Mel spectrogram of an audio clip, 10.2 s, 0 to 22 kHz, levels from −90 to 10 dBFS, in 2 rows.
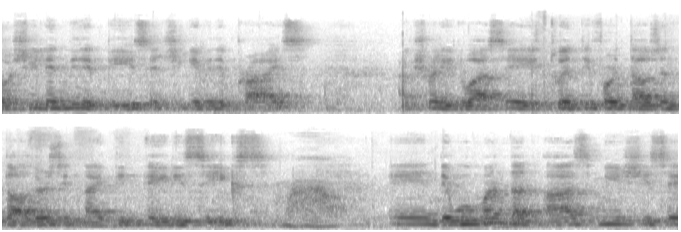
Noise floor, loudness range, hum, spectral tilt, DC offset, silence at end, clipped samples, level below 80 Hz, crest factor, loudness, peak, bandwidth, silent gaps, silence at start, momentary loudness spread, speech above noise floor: -51 dBFS; 4 LU; none; -5 dB/octave; under 0.1%; 0 s; under 0.1%; -82 dBFS; 18 dB; -29 LUFS; -12 dBFS; 14.5 kHz; none; 0 s; 14 LU; 22 dB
